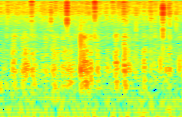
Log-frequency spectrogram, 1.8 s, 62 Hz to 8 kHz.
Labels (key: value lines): label: biophony, sea urchins (Echinidae)
recorder: SoundTrap 600 or HydroMoth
